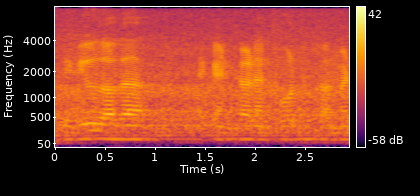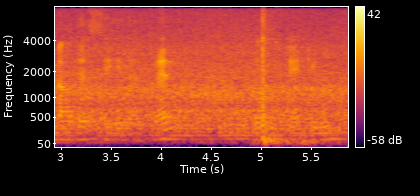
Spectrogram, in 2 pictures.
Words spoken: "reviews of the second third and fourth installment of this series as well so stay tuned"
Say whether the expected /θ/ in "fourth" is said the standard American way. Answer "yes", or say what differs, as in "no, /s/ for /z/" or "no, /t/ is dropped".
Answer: no, /s/ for /θ/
